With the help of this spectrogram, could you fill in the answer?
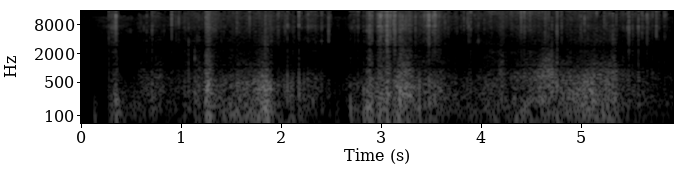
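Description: Long red nails scratch and rub a small blue foam windscreen ball on a recorder's mic capsule. The result is a close, muffled, low-heavy rustling and crackling that swells and fades in soft continuous waves, with a few sharper scratches standing out.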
